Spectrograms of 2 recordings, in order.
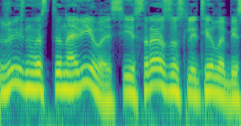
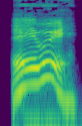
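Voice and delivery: calling out; 6 semitones higher than usual. Acted. Hero calls out to attackers.

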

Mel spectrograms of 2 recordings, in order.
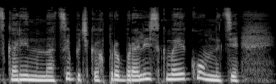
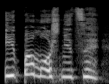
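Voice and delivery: high, quick added call; light high voice, nudging the crowd; prompting; 9 semitones higher than usual. A narrator's reading. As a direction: chime in with a high-pitched prompt. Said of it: "подсказала я".

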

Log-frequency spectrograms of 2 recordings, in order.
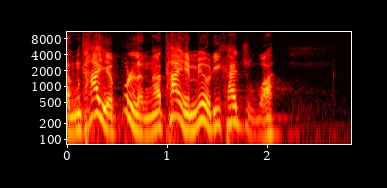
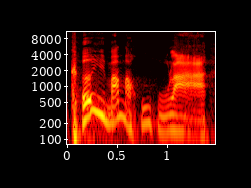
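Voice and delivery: careless shrug; 7 semitones lower, 4 dB quieter than usual. Retold or imitated. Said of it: "老师说".

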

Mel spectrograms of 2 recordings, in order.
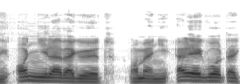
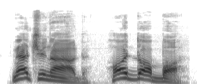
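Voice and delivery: a louder, higher yell; 6 semitones higher, 3 dB louder than usual. Acted. Laskili yells at Enid to stop. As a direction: bellow at her to stop. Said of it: "üvöltötte Laskili".

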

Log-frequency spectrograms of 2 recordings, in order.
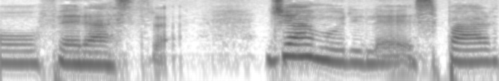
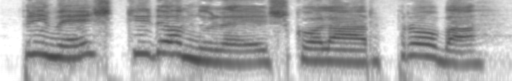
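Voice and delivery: teacher challenging the pupil; mocking challenge; 12 dB louder than usual. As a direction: throw the challenge at him with mock courtesy.

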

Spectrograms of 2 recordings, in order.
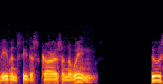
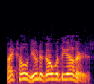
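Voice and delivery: put-on very high-pitched cranky old man; annoyed scolding. A narrator's reading. Old man scolds dragon for staying, annoyed.

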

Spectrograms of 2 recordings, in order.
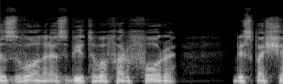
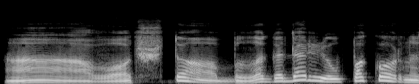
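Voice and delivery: злая язвительная старуха, выше и медленно; процеди с ядом, будто шипит; злое шипение; 2 semitones higher, much slower than usual. A narrator's reading. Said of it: "зашипела Анна Григорьевна". (воспитательница шипит на Ванду, злобно и язвительно)

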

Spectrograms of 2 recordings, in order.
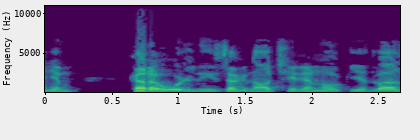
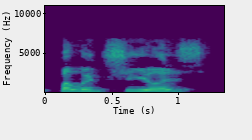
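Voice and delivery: delighted; 7 semitones higher than usual. A narrator's reading. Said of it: "обрадовался караульный".

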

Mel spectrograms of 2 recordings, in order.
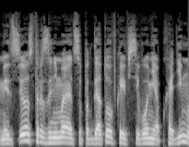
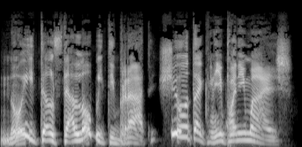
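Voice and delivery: put-on higher Georgian-accented chiding, slowing down; 6 semitones higher, slower than usual. Georgian soldier scolding the slow Ukrainian, in a Georgian accent. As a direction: chide him slowly in a Georgian accent. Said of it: "каждый со своим акцентом".

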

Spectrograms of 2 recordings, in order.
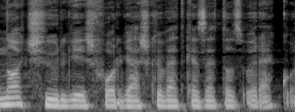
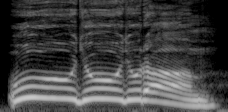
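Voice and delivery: high, loud, drawn-out answer; men hollering assent; shouted reply; 12 semitones higher, 4 dB louder, slower than usual. A narrator's reading. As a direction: call back like several eager henchmen. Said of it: "válaszoltak ketten-hárman".

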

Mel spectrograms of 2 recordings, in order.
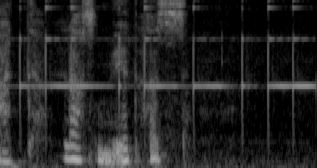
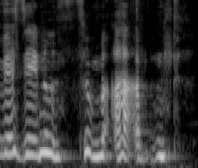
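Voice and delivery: ordinary talk, nothing marked

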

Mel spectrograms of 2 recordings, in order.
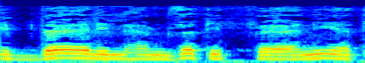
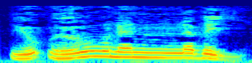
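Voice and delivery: chanted verse, higher and louder; Quran recitation; 4 semitones higher, 5 dB louder than usual. Acted. Reciter chanting the verse before naming Warsh's reading. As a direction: intone the verse.

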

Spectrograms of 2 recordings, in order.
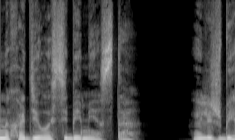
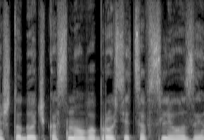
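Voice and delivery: ordinary delivery

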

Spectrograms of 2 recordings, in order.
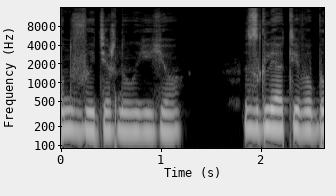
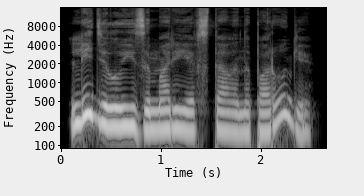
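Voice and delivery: ordinary delivery, nothing marked

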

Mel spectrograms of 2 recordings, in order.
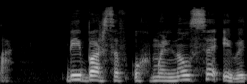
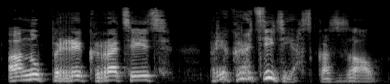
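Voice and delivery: loud, hoarse order to stop; hoarse command; 4 dB louder, slower than usual. A narrator's reading. Someone breaks up the duel, commanding hoarsely. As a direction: order it hoarsely, leaning hard on the words. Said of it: "хрипло приказал кто-то".

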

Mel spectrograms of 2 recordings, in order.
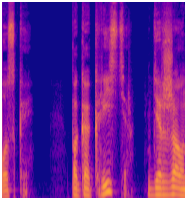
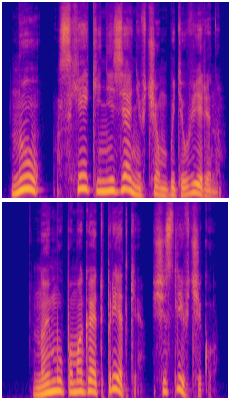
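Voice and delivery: higher-pitched, mildly envious mother; a touch of envy; 6 semitones higher than usual. A narrator's reading. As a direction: let slight envy creep in, pitched up. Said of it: "Я слышу в твоём голосе зависть". (с лёгкой завистью)

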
